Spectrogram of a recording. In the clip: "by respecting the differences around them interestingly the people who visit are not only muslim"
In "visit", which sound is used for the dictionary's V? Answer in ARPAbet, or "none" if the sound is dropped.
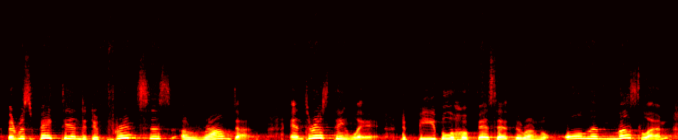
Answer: F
